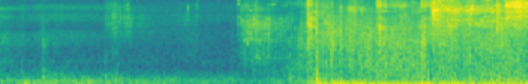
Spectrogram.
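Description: Grenade blasts in Counter-Strike, a loud booming burst erupting midway and rumbling on to the end after quieter shuffling and movement sounds.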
